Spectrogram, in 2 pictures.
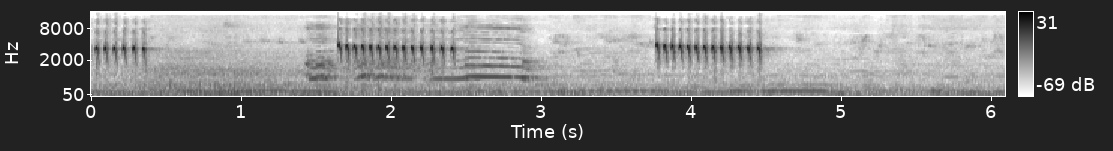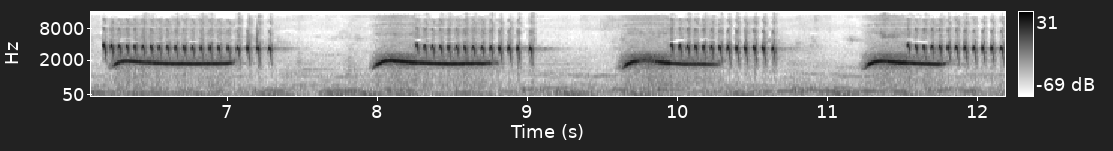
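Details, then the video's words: Female bar-winged prinia in energetic song: opening buzzy high trills and a lower wavering phrase, then four repeated phrases of a rising whistled note under a fast rattling trill, each about a second long with short gaps. "Prenjak Betina Gacor"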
